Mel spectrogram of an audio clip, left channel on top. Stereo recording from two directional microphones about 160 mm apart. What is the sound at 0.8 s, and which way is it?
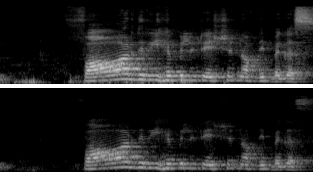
Speech, 30° left (ahead or behind).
